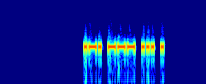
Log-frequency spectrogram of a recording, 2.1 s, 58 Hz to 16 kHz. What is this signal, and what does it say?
Morse code, heard as a keyed tone, about 52 wpm, 700 Hz. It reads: ROSE
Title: USA Common Names - Max 4 Letters - 50wpm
